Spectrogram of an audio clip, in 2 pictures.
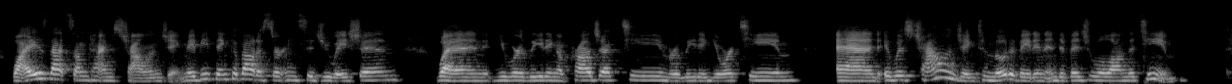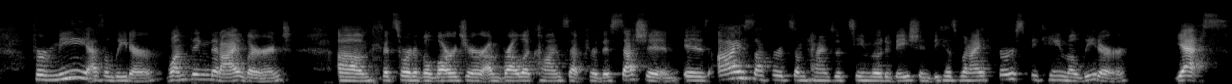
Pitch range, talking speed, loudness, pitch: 175-200 Hz, 170 wpm, -26 LUFS, 185 Hz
